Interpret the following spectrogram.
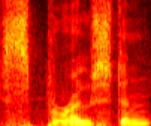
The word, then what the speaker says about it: Sprowston: Ian, you'll have to check this pronunciation. Is it Sprowston?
